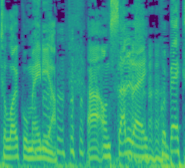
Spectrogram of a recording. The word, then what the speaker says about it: Quebec: Quebec.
